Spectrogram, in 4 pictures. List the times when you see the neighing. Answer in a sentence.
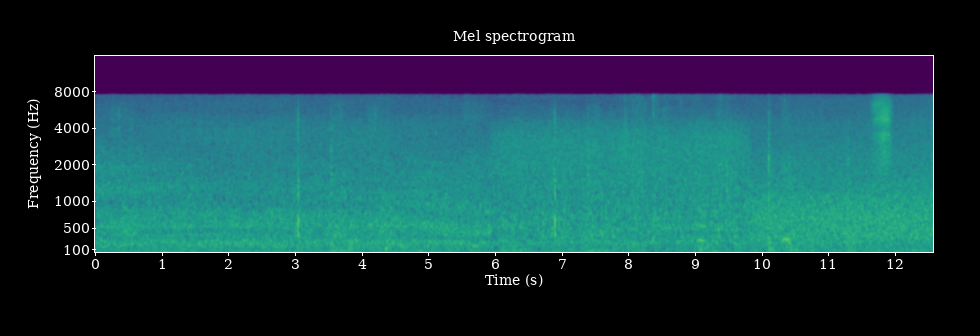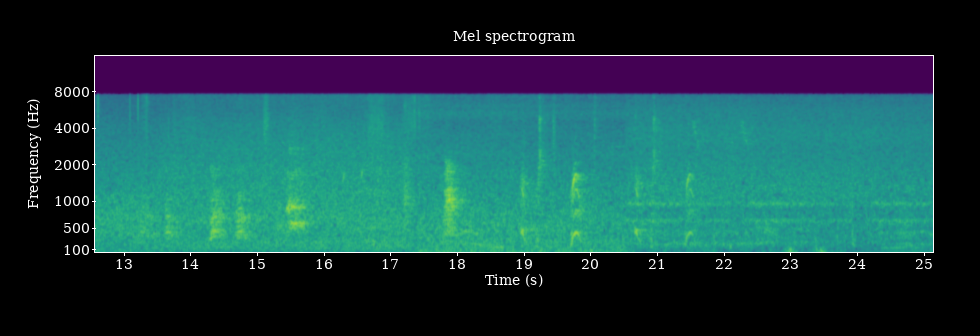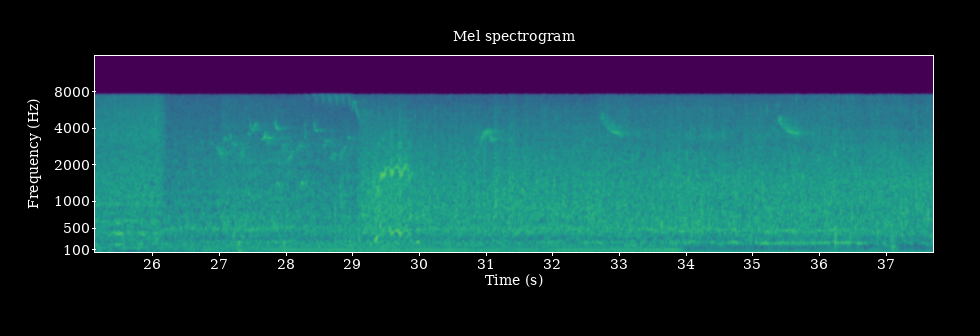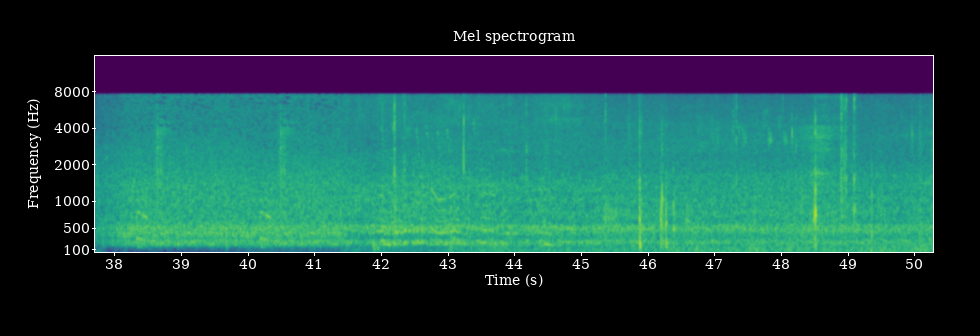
The neighing can be heard from 28.7 to 29.9 s.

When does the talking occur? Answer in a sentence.
The talking can't be heard in this clip.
